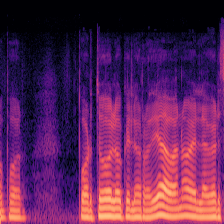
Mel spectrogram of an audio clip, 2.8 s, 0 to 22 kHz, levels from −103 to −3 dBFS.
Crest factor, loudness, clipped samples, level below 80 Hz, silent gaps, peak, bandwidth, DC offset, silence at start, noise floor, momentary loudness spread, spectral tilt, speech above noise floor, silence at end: 14 dB; -21 LUFS; under 0.1%; -60 dBFS; none; -8 dBFS; 8.4 kHz; under 0.1%; 0 s; -55 dBFS; 8 LU; -8.5 dB/octave; 36 dB; 0 s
